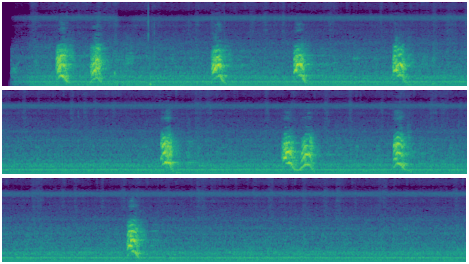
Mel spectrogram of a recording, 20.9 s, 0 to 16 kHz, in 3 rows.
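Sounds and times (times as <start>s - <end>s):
dog barking: 0.8s - 2.0s, 3.1s - 3.6s, 4.4s - 6.4s, 9.4s - 10.0s, 11.2s - 11.8s, 12.8s - 13.3s, 15.8s - 16.3s.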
